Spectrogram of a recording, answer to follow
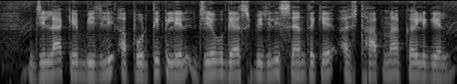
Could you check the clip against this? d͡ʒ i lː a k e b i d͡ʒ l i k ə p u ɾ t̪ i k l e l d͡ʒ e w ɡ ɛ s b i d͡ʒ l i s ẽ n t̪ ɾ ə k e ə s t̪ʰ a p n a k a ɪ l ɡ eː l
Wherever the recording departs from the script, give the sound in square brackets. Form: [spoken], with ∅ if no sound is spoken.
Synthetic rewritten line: d͡ʒ i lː a k e b i d͡ʒ l i [ʔ] ə p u ɾ t̪ i k l e l d͡ʒ e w ɡ ɛ s b i d͡ʒ l i s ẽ n t̪ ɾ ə k e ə s t̪ʰ a p n a k [ə] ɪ l ɡ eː l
